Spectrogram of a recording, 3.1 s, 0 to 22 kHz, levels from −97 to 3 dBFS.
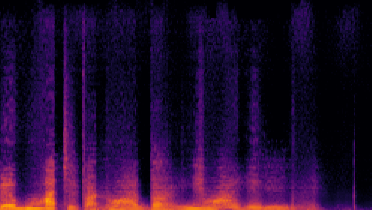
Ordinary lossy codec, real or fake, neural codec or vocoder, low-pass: none; fake; codec, 44.1 kHz, 0.9 kbps, DAC; none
